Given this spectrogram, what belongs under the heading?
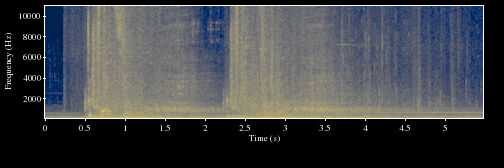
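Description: Depulso spell cast in Hogwarts Legacy, a loud booming burst followed by a second surging blast, sustained rumbling debris and magical whoosh throughout.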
